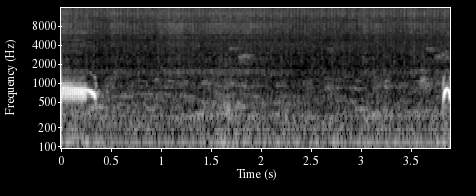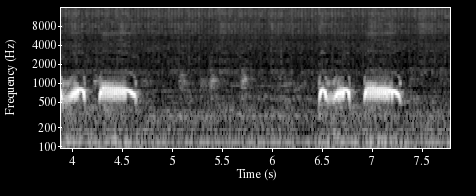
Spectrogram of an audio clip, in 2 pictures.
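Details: Female spotted dove in Vietnam calling to stir males. A short coo opens, then two phrases each of a quick double hoot and a longer smooth coo, about two and a half seconds apart, over quiet hiss.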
